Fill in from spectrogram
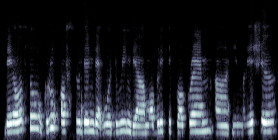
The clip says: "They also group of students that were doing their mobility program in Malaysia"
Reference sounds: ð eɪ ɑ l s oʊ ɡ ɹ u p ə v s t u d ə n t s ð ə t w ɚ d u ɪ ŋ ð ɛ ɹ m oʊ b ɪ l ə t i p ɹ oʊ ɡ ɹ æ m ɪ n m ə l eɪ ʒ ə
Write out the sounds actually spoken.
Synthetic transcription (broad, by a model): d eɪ ɑ l s oʊ ɡ ɹ u p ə f s t u d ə n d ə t w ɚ d u ɪ ŋ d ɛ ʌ m oʊ b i l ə t i p ɹ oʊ ɡ ɹ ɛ m ɪ n m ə l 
